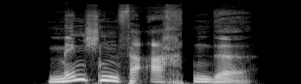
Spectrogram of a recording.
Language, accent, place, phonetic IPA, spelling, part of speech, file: German, Germany, Berlin, [ˈmɛnʃn̩fɛɐ̯ˌʔaxtn̩də], menschenverachtende, adjective, De-menschenverachtende.ogg
- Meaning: inflection of menschenverachtend: 1. strong/mixed nominative/accusative feminine singular 2. strong nominative/accusative plural 3. weak nominative all-gender singular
